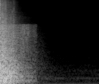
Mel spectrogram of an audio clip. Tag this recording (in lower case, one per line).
explosion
